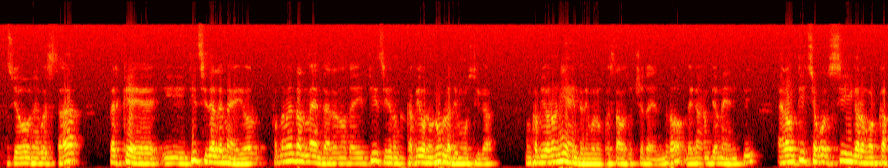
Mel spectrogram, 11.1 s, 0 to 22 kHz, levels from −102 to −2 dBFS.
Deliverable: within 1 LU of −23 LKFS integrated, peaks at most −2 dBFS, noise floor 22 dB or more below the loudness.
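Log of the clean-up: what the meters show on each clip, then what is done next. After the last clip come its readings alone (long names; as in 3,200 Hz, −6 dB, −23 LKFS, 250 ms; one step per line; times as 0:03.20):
share of clipped samples 0.7%; peaks flattened at −20.0 dBFS; background noise floor −50 dBFS; target noise floor −52 dBFS; integrated loudness −30.0 LKFS; sample peak −20.0 dBFS; target loudness −23.0 LKFS
→ clipped peaks rebuilt −20 dBFS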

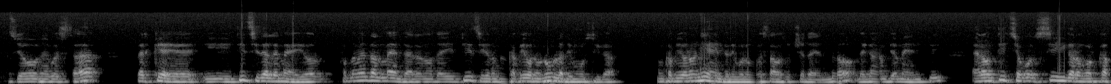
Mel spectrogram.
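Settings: share of clipped samples 0.0%; background noise floor −50 dBFS; target noise floor −52 dBFS
→ broadband denoise 6 dB, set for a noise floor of −50 dBFS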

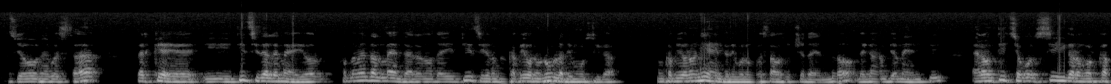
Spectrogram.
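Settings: background noise floor −54 dBFS; integrated loudness −30.0 LKFS; sample peak −11.5 dBFS; target loudness −23.0 LKFS
→ level +7 dB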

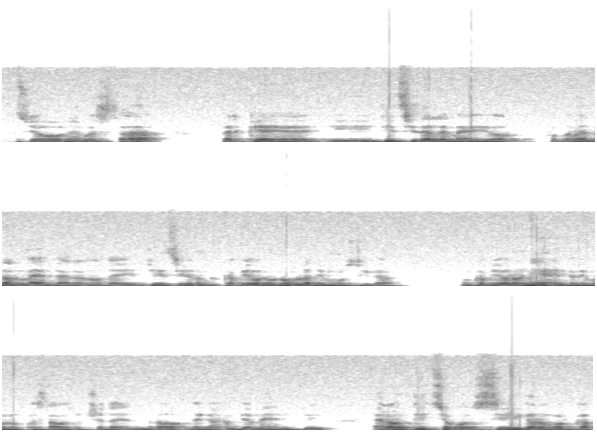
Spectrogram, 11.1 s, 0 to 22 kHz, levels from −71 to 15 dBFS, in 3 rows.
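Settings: integrated loudness −23.0 LKFS; sample peak −4.5 dBFS; background noise floor −47 dBFS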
